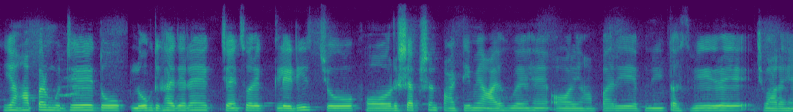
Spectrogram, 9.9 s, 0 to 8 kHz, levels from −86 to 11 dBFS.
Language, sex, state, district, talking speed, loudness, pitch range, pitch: Hindi, male, Bihar, Madhepura, 185 wpm, -18 LUFS, 155-165 Hz, 155 Hz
